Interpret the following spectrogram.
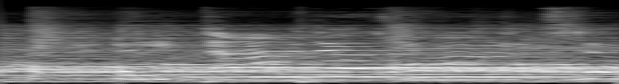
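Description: Live rock band playing: amplified guitars over a drum kit, with a voice singing along.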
